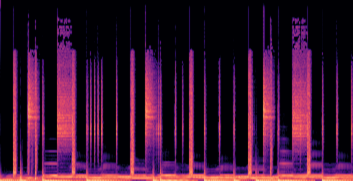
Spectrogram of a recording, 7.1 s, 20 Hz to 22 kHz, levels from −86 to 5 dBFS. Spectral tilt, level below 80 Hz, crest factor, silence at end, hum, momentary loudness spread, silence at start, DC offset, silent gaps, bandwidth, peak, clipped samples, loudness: -4.5 dB/octave; -14 dBFS; 10 dB; 0 s; none; 4 LU; 0 s; under 0.1%; none; 16.5 kHz; 0 dBFS; under 0.1%; -13 LUFS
